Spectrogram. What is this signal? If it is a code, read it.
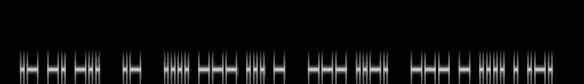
Morse code, heard as a keyed tone, about 34 wpm, 700 Hz. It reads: AND A HOST OF OTHER
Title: Sets of 5 Words Encore2 35wpm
